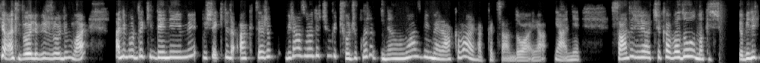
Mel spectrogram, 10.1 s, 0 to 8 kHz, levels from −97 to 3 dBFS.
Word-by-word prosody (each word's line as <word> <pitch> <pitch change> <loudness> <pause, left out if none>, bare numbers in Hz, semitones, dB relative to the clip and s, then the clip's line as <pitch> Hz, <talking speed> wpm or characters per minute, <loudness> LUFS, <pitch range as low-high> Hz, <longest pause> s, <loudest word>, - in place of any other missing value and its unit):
yani, 320 -7 +4
böyle 225 0 +5
bir 230 -1 -1
rolüm 240 +2 +1
var. - - +2 0.4
Hani, 290 +3 +3
buradaki 300 -1 -1
deneyimi 275 +4 +4
bu 260 - -2
şekilde 265 +1 -1
aktarıp, 275 +5 -2
biraz 345 +7 -1
böyle, 350 +1 -2
çünkü 355 -1 -9
çocukların 255 - -3
inanılmaz 225 +9 +1
bir 290 - +1
merakı 215 0 +2
var 290 -9 0
hakikaten 75 - -10
doğaya. 140 +1 -5
Yani, 170 +2 -5 0.4
sadece 280 +6 +1
açık 265 +2 -4
havada 275 +2 +4
olmak 235 -12 +3
istiyorlar 195 +1 -8
Bir 275 - +4
de - - -21
265 Hz, 170 wpm, -16 LUFS, 225-295 Hz, 0.4 s, böyle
